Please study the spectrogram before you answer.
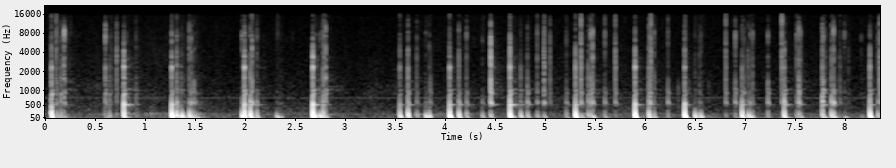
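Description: Long red acrylic nails tap and scratch along a long cylindrical roll of clear plastic cling film, solid wound film, held horizontally in both hands above the mic. Short, dry, dull taps with a low thump, a faint hollow tone and almost no ring come in scattered bursts at first. After a brief pause they turn into a dense, rapid run of clicks and scratches.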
